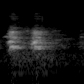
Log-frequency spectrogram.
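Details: Dogs barking at a distance: two quick, hoarse barks about a third of a second apart, each fading with a slight echo into quiet.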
